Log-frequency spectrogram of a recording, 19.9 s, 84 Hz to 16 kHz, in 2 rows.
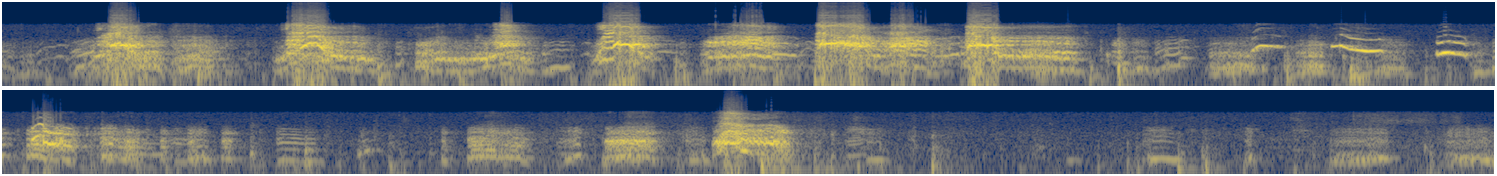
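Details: Šarplaninac puppies, 26 days old, from a litter of three males and five females, calling together: a rapid run of short sharp yips and barks for about seven seconds, then looser whines and squeals, fading into soft whimpers.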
